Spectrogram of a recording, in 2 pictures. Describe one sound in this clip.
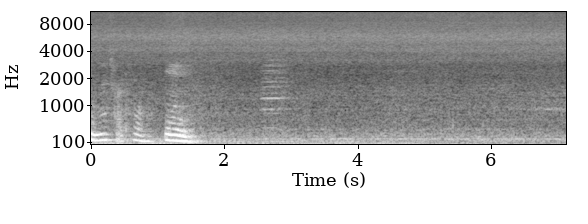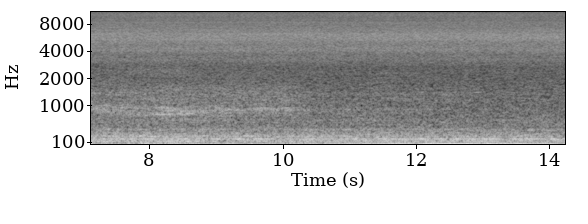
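An electric trimmer buzzes steadily close by.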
